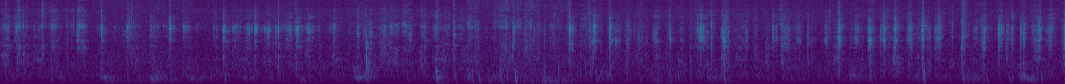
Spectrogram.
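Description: Fingernails tap and scratch the black rubber/plastic end cap of a small hollow vacuum cleaner filter held close by. The result is a quiet, continuous patter of many fast, short, dry clicks and scrapes with a bright, high-leaning tone and little low end.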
